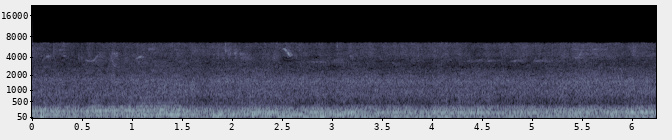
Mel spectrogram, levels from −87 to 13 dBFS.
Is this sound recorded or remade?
remade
